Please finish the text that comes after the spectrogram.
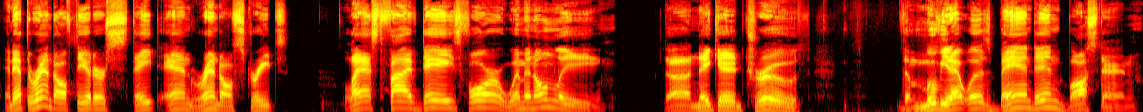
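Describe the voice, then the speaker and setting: Guy reading old newspaper listings, kinda high voice, real slow, trips on names, no room echo. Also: expressive, a bit bright, studio quality. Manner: halting delivery, stumbles over names. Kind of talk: amateur scripted reading of vintage news and listings.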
